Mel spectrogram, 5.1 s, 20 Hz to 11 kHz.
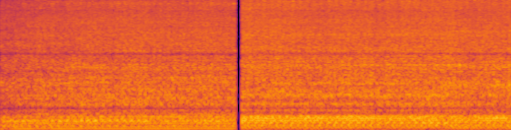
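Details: Motorcycle with 22,000 miles catches and settles into a steady, even idle with a smooth low beat and no knocks or rattles; battery reads 13.89 V DC while running, so it is charging: healthy.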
